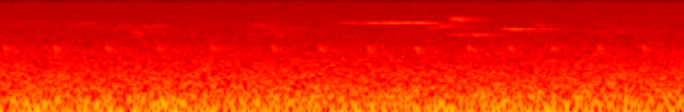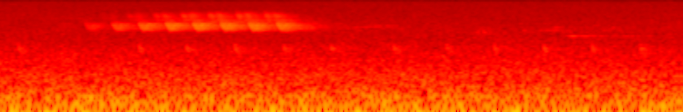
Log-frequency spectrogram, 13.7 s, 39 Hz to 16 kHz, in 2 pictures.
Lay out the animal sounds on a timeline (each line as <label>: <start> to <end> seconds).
Eastern Wood-Pewee (Contopus virens): 0.6 to 1.8 seconds
Black-throated Green Warbler (Setophaga virens): 3.0 to 4.8 seconds
Hermit Thrush (Catharus guttatus): 4.4 to 5.7 seconds
Ovenbird (Seiurus aurocapilla): 7.5 to 10.1 seconds
Eastern Wood-Pewee (Contopus virens): 9.8 to 11.0 seconds
Hermit Thrush (Catharus guttatus): 12.1 to 13.5 seconds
